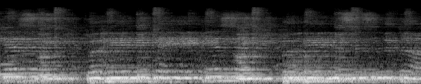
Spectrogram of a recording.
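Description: A woman singing a Hindi film song into a microphone, holding long notes over a karaoke backing track.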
